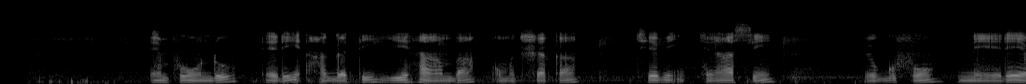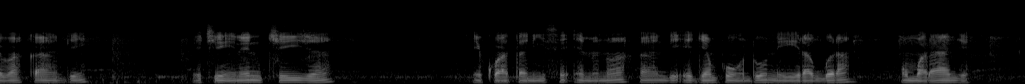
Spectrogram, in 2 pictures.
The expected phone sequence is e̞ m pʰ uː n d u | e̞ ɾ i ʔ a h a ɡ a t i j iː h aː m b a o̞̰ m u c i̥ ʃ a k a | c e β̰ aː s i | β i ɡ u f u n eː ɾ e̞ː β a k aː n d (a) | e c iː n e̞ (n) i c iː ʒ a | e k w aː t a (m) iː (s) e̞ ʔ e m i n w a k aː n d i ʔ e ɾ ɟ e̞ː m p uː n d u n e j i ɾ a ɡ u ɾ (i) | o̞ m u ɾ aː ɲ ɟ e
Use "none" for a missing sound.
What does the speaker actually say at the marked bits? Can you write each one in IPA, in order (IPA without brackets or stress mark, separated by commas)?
i, n, n, s, a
